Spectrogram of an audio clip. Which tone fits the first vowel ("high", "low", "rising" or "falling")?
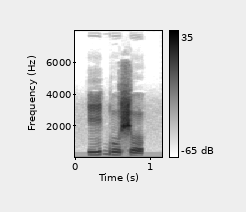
rising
